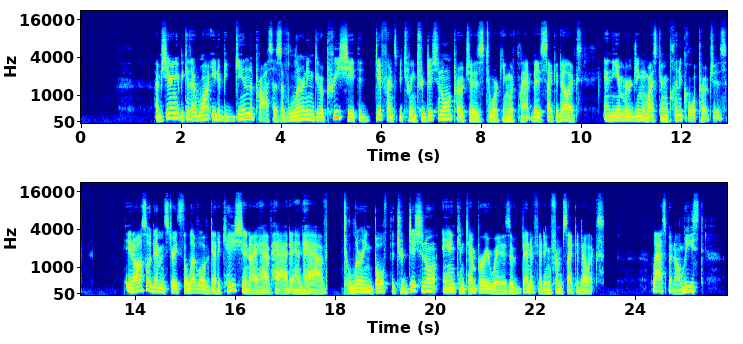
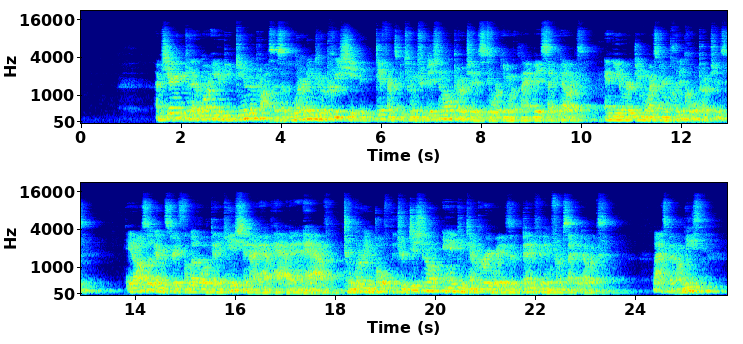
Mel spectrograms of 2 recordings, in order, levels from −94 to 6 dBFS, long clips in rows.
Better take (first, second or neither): first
